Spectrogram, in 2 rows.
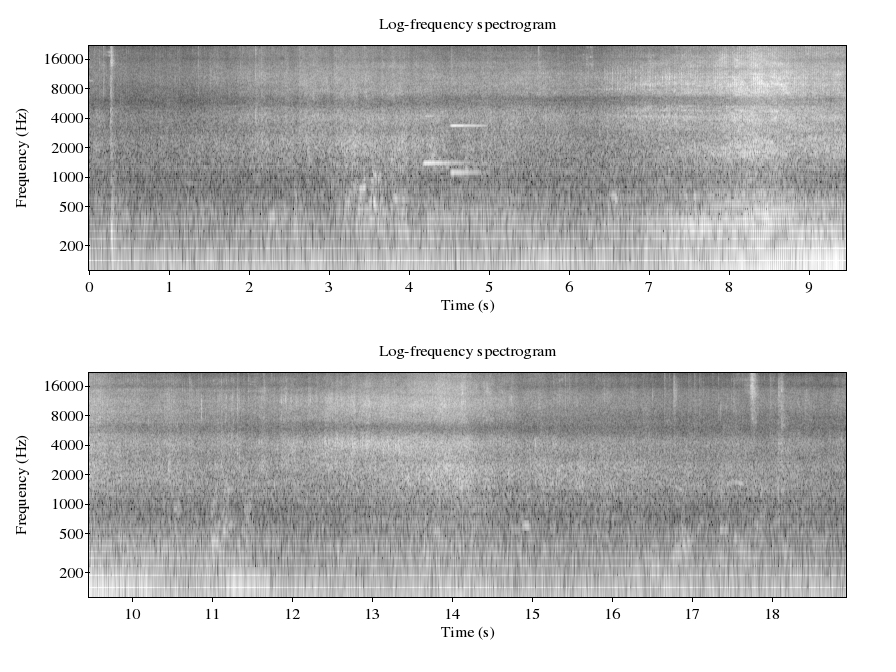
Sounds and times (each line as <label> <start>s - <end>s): Voice traffic on the street 0.0s - 18.9s
Rainy Day 0.0s - 18.9s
